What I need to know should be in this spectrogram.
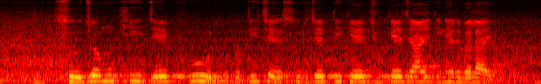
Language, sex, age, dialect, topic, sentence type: Bengali, male, 46-50, Western, agriculture, statement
